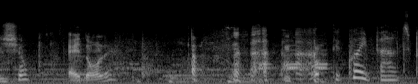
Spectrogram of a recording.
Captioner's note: Rires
